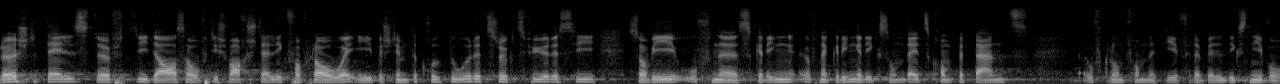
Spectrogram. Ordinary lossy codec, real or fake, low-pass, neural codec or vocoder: none; fake; 14.4 kHz; vocoder, 44.1 kHz, 128 mel bands every 256 samples, BigVGAN v2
